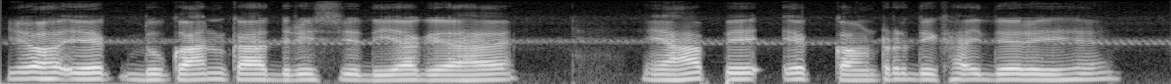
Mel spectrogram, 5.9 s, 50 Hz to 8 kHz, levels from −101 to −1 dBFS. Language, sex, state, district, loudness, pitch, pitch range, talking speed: Hindi, male, Jharkhand, Palamu, -16 LUFS, 155 Hz, 150-170 Hz, 165 wpm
